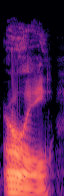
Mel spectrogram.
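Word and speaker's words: Erle: with lawyers is call the guy's name is earl stanley gardner and you might have heard of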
